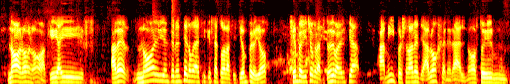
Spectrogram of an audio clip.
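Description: Against music in the background, a man with a high voice speaks at a fairly quick pace with ordinary pitch variation. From Bilbao, Spain. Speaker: football supporters club member. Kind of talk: radio interview.

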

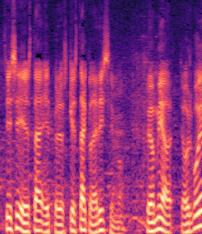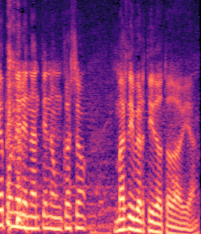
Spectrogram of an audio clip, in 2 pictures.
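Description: With noticeable background noise behind him, a man with a fairly high pitch talks at a fairly quick pace, his pitch swinging very widely. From Bilbao, Basque Country. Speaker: book author. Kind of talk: casual chat. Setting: live show with audience in a bar.

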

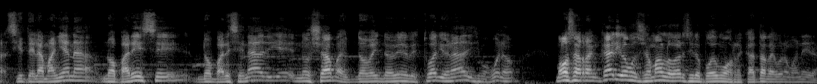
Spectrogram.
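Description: A man speaks very fast in a Rioplatense accent. His pitch is fairly high and his intonation lively. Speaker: film director. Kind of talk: casual chat.

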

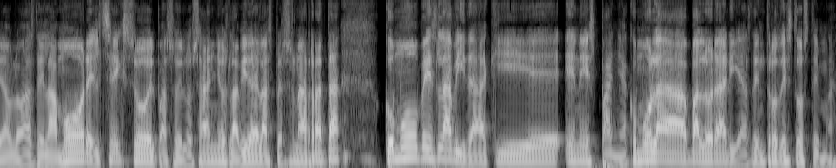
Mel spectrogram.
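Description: At a moderate pace, a man with a normal speaking voice talks at a medium pitch, with ordinary pitch variation. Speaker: radio host. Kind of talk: radio interview.

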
